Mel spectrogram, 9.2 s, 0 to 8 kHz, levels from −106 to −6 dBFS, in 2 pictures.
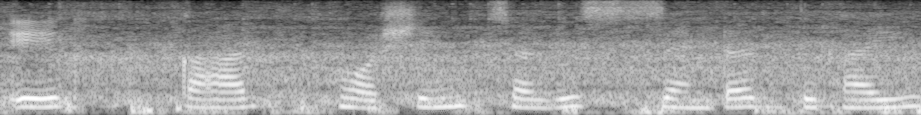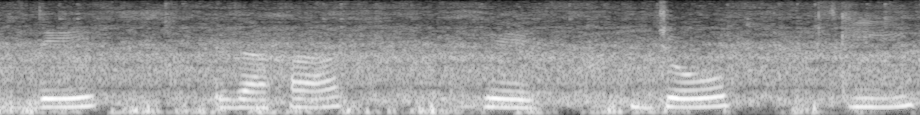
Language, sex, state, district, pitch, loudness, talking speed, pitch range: Hindi, female, Madhya Pradesh, Dhar, 220 Hz, -16 LUFS, 70 wpm, 205-225 Hz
